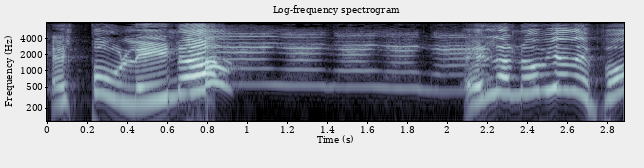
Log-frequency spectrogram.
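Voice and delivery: high, loud, amazed cry; asombro exclamado. Pretend. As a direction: shout the astonished discovery. Reconoce asombrado a Paulina. (gritando de asombro)

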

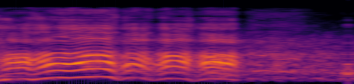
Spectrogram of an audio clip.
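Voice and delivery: loud, spaced fake ha-ha-ha; mock laugh.

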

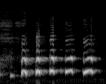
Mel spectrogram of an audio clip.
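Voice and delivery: high loud cackling laugh; shrieking laugh. Real, not acted. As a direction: burst into a shrill cackle. Burst of laughter.

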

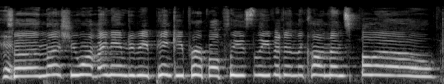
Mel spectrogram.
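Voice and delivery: high, squeaky-pitched talking unicorn; unicorn toy voice. Pretend.

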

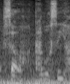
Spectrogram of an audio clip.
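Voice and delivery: soft whispered greeting; whispering. Real, not acted. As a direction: whisper it quietly.

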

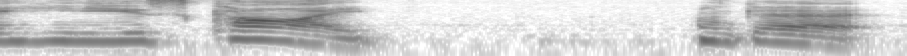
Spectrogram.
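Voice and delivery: normal talking voice

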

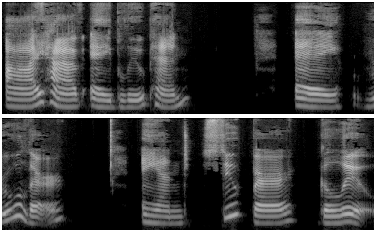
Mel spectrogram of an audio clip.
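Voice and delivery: slow, careful dictation; slow deliberate read-aloud. Shown as a demonstration. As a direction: read each word out slowly for kids. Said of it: "reading test sentence slowly".

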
